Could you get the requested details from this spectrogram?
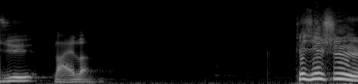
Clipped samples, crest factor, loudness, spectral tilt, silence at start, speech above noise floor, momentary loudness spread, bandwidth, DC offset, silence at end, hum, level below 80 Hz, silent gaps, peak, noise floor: under 0.1%; 14 dB; -29 LUFS; -4.5 dB/octave; 0 s; 38 dB; 16 LU; 17 kHz; under 0.1%; 0 s; none; -62 dBFS; none; -18 dBFS; -66 dBFS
